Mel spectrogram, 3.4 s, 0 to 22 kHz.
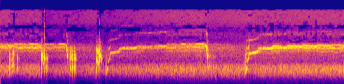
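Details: White-tailed eagles at a nest in Latvia, 11 July 2020, 21:09, as one adult returns for dinner; short clicking notes, then drawn-out whistled calls holding a steady high pitch, with a faint background hiss.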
